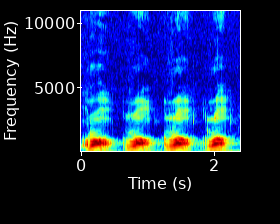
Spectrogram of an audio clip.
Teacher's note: Peringkat pertama, lidah kita angkat paling tinggi, yaitu ro.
